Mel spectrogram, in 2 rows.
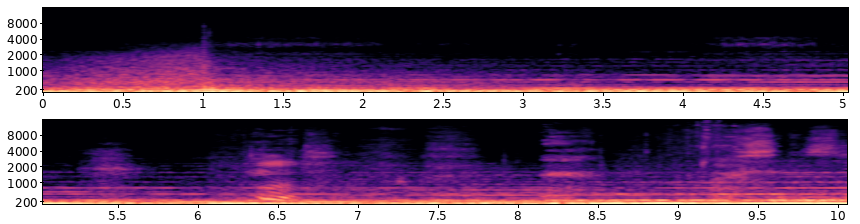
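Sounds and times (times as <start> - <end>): low drone: 0.0 - 10.0.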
